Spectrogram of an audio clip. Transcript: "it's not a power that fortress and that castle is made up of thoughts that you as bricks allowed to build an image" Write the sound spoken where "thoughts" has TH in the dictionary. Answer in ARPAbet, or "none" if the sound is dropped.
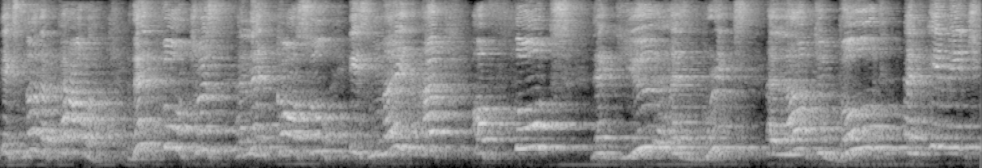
TH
